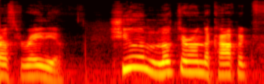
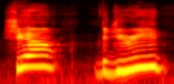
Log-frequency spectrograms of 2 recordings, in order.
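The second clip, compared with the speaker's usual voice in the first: calling over radio; 7 semitones higher, 7 dB louder, slower than usual. Acted. Susie calls over radio.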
